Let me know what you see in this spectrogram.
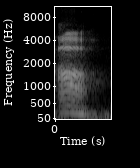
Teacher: विवृत में मुख द्वार पूरा खुला रहता है। इसमें हमारा मुंह पूरा खुला रहता है।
